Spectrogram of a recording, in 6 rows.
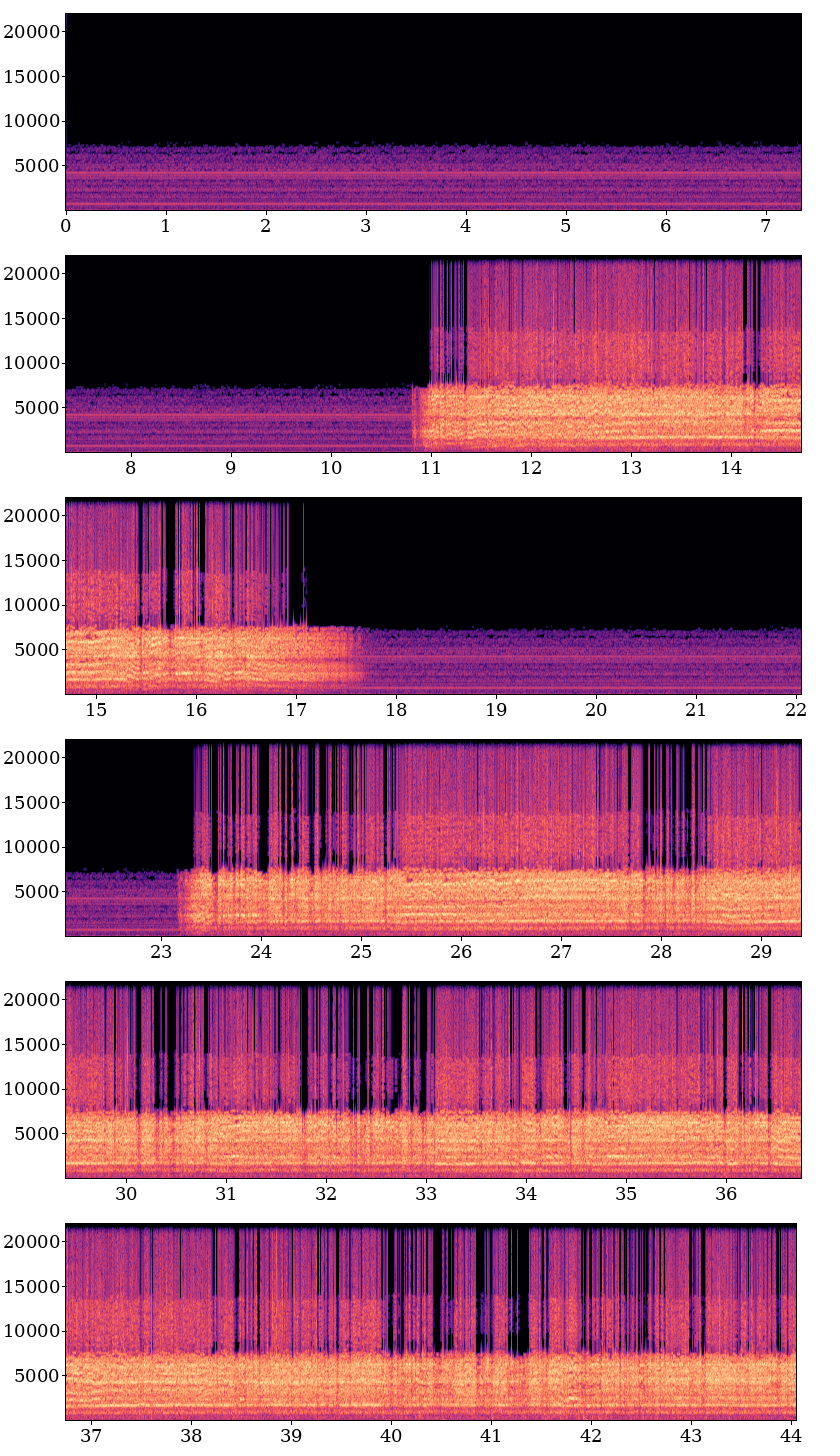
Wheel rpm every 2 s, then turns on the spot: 0, 0, 0, 0, 0, 80, 210, 210, 80, 0, 0, 50, 220, 230, 230, 230, 230, 230, 230, 230, 230, 230.
none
